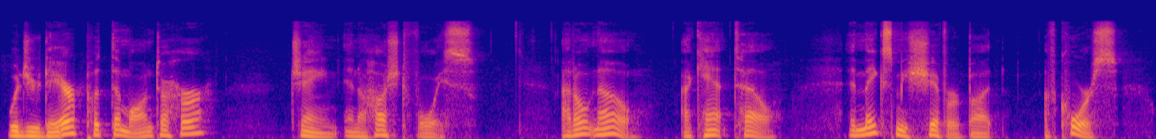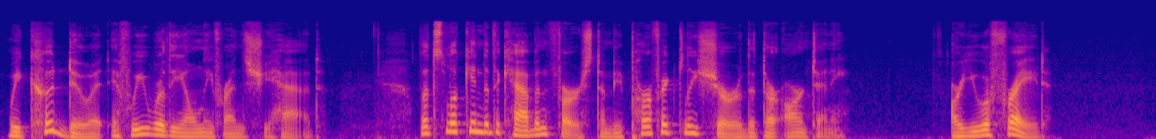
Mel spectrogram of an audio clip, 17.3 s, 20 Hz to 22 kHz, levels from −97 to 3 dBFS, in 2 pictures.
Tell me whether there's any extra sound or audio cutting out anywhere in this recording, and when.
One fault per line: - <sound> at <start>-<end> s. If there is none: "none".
none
